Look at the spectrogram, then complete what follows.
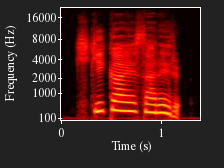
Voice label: female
